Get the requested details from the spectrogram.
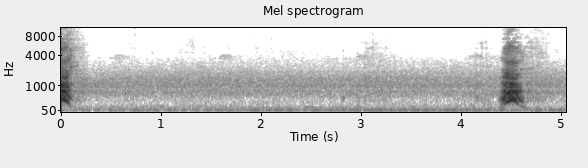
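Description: A dog gives two sharp, loud barks, one at the start and another about four seconds later.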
